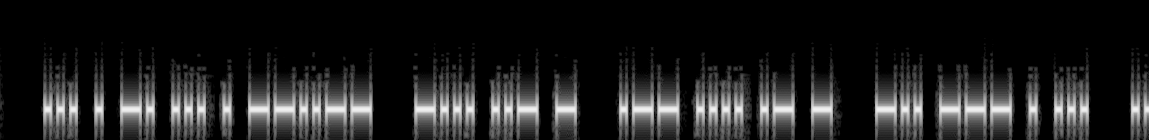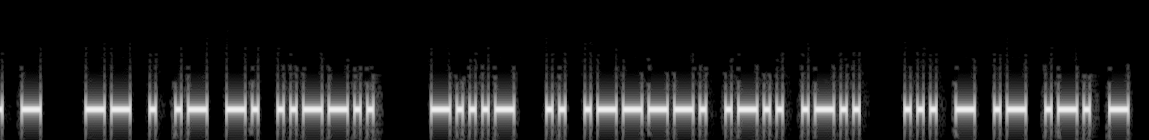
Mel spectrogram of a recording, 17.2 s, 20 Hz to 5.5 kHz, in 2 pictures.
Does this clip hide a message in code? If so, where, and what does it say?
Yes: Morse code from 0.3 to 17.1 s, heard as a keyed tone, about 25 wpm, 600 Hz. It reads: SENSE, BUT WHAT DOES IT MEAN? <BT> I'LL START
